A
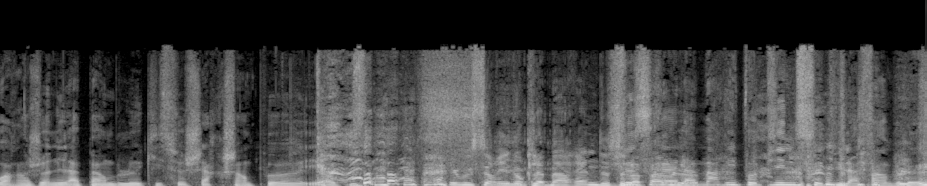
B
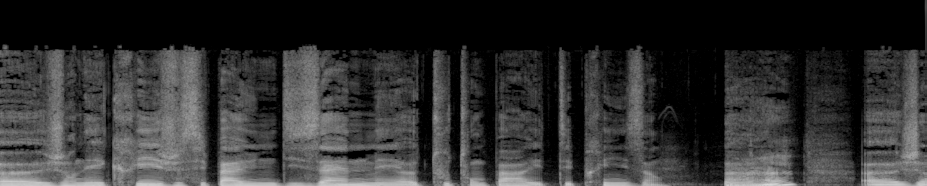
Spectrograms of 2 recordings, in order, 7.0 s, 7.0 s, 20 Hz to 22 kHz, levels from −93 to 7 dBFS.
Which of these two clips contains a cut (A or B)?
B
